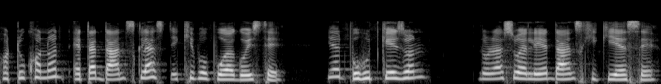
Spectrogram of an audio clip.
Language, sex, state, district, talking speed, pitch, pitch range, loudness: Assamese, female, Assam, Sonitpur, 125 wpm, 260 Hz, 235-295 Hz, -16 LUFS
